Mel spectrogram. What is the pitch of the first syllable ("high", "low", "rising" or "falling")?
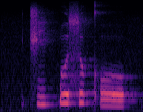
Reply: low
